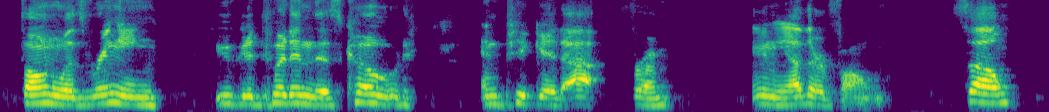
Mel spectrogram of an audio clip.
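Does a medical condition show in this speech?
Yes: cerebral palsy; from birth, hands distorted, dexterity issues, types with one finger, needs 90-95% assistance from provider.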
